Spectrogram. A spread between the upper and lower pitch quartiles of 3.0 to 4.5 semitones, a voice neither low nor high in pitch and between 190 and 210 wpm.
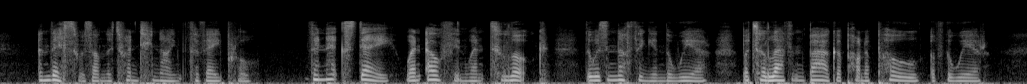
Yes: average, 3.3 semitones; medium, 175 Hz; average, 195 wpm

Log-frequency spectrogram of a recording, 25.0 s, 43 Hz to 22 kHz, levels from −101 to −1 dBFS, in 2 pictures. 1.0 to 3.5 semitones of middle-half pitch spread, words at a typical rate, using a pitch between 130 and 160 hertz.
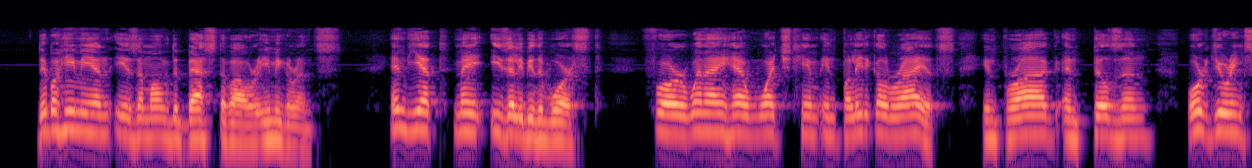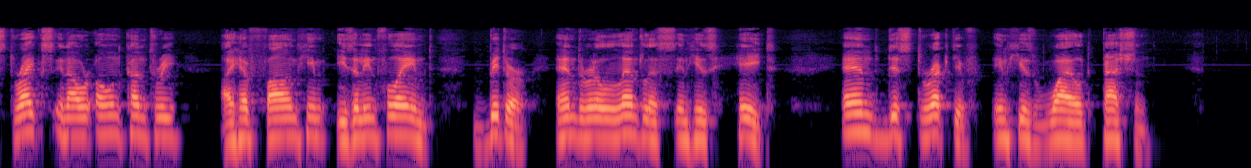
No: average, 3.1 semitones; slow, 130 wpm; medium, 140 Hz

